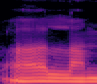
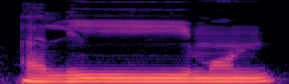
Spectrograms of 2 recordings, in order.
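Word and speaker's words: عليم: second টান মিম দুই আলিমুন থামলে এখানে তিন আলিফ টেনে পড়তে হবে আলিম এবং থামলে শেষ অক্ষরে সাকিন দিয়ে উচ্চারণ করতে হবে মিমের উপর সাকিন দিয়ে আলিমুন আলিম তারপর বা জির বি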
